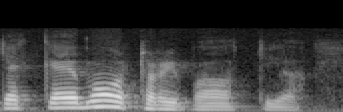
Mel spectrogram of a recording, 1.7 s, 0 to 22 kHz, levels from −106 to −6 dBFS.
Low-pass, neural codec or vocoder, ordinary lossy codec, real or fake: none; none; none; real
